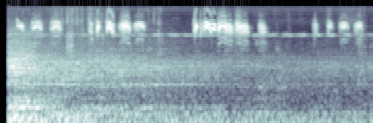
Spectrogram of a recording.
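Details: Blue tit nestlings in a nest, not being fed, give thin, very high chirps in quick bursts, about three or four a second, over a steady high whine and a low background rumble.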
